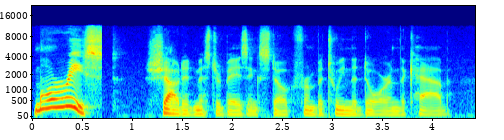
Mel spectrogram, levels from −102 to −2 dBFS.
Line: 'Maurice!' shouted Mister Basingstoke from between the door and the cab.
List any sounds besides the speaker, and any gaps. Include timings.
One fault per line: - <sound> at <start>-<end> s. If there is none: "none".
- dropout at 0.7-0.8 s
